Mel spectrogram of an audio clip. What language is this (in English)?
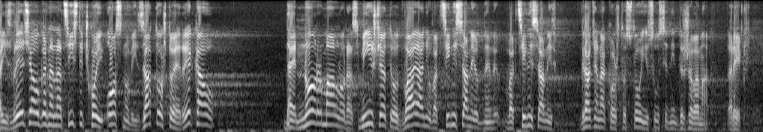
Serbian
